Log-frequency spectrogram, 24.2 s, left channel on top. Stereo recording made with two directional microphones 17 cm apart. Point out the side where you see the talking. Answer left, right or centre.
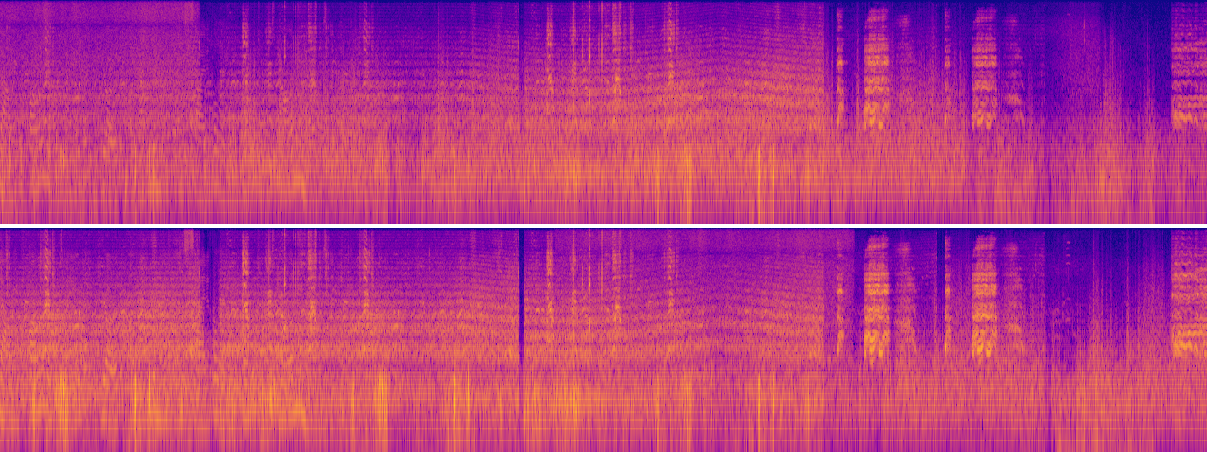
right.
